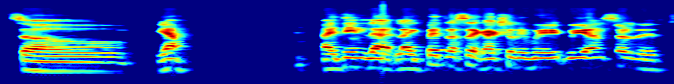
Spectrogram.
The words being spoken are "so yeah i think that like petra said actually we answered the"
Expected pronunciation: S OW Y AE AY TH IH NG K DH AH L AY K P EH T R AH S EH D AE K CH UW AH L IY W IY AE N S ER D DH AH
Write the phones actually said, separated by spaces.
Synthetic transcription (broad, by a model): S OW Y AE AY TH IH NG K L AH L AY K P EH T R AH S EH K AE K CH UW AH W IY W IY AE N S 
